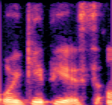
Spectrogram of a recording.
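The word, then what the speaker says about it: Eugyppius: For anyone who follows Eugippius, or the German pronunciation would be Eugippius on Substack, he's a German academic who writes just fabulous pieces.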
